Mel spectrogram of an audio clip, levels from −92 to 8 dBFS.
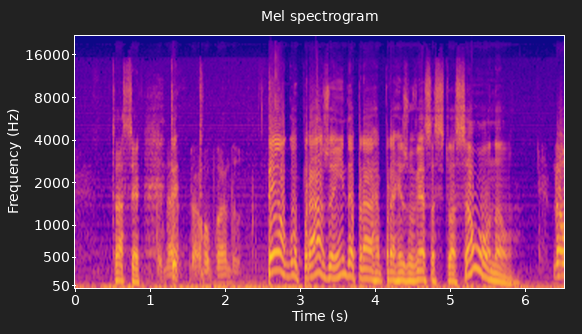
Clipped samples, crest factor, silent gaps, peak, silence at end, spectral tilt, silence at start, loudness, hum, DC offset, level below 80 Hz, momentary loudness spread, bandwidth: under 0.1%; 14 dB; none; 0 dBFS; 0 s; -5.5 dB/octave; 0 s; -13 LUFS; none; under 0.1%; -30 dBFS; 9 LU; 15.5 kHz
